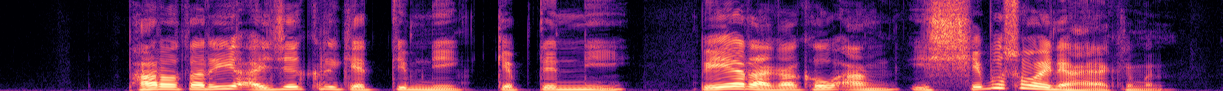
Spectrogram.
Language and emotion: Bodo, disgusted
